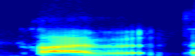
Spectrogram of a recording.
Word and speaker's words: Kluivert: Yeah, and I think there was a quote the other day from someone who was like, from Patrick Kluivert, I can't say his name. – Kluivert, thanks.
